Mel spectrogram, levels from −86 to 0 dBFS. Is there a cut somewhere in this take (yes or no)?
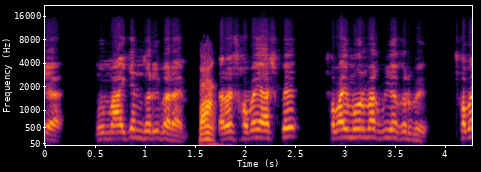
no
